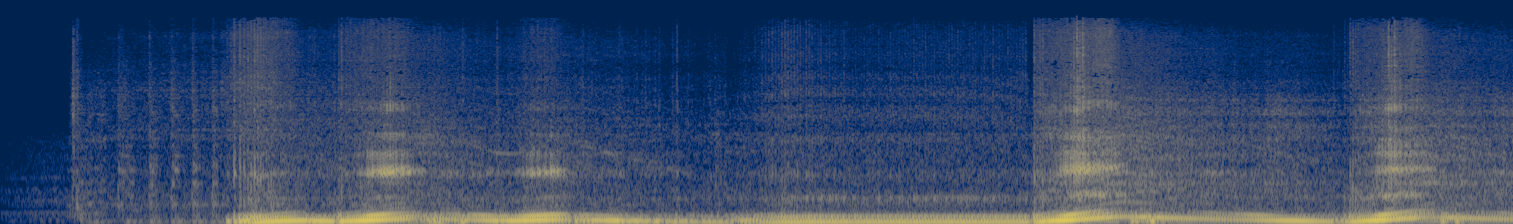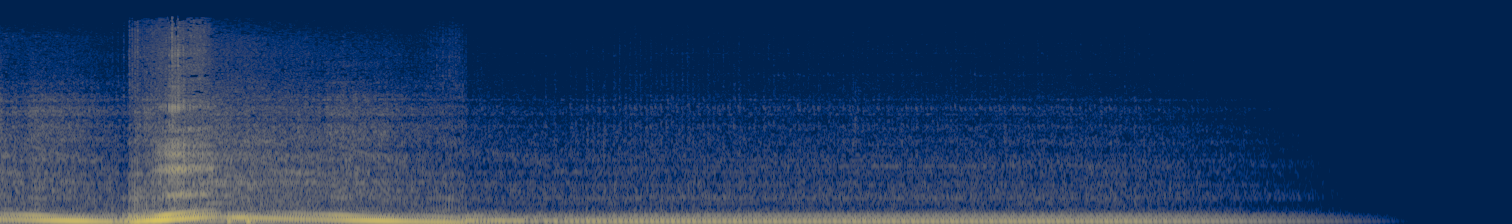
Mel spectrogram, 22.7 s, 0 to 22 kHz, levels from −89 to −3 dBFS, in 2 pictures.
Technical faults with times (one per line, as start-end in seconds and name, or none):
0.00-22.69 sample clock jitter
